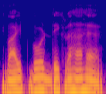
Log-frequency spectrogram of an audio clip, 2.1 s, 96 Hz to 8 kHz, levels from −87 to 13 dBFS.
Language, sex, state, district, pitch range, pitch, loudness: Hindi, male, Bihar, Patna, 100-110 Hz, 105 Hz, -14 LUFS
